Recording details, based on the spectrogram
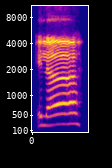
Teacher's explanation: الہ لام کے اوپر کھڑی زبر ہے تو یہ 2 کاؤنٹ اسٹریچ ہوگا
